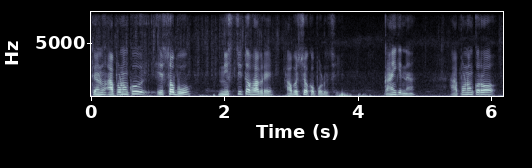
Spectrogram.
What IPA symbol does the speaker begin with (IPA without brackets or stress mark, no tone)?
t̪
